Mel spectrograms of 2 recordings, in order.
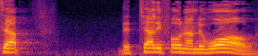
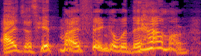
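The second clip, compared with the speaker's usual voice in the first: put-on child's complaint; 8 semitones higher than usual. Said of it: "And Paul would say".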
